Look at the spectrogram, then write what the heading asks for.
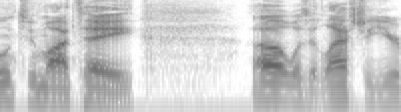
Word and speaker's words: MATE: done also in Ubuntu mate and it is pronounced mate.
